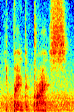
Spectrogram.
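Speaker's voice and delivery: whispered you pay the price; breathy hushed repetition of "You pay the price". Real, not acted. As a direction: whisper it as an aside. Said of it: "repeating the point".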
